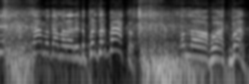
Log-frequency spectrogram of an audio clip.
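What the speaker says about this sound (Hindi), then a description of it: "जहां से फायरिंग कर रहा है और आसमान में गोलियां चला रहा है।" Sharp gunshots fired into the sky crack out in a quick irregular burst while someone shouts loudly over them.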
